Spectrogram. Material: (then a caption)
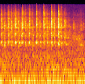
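Metal. A magnetron pulled from a microwave that is not heating is shaken, and broken magnet pieces loose inside rattle in a quick run of bright, sharp clicks. The rattle marks it as damaged and the suspected cause of the microwave not heating; an intact magnetron makes no such sound.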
